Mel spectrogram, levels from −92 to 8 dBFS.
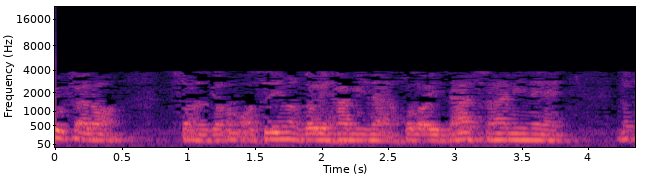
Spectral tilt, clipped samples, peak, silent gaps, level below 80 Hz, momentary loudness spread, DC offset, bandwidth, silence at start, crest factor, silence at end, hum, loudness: -12 dB/octave; under 0.1%; -12 dBFS; none; -60 dBFS; 11 LU; under 0.1%; 4.1 kHz; 0 s; 16 dB; 0 s; none; -28 LUFS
